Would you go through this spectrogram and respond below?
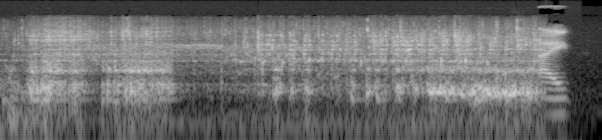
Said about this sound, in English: For our version of the show, I think I'm just going to insert a flush sound right here.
